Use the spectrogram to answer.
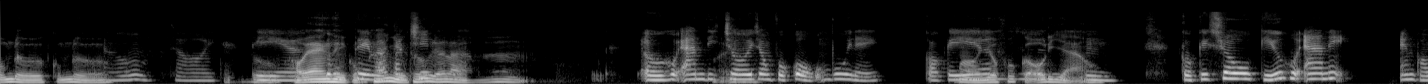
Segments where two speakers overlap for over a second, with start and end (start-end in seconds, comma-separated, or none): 2.2-4.3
